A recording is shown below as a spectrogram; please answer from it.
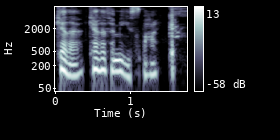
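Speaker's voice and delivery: put-on English accent. Recapping an episode, speaker quotes Drusilla asking Spike to kill the Slayer, Drusilla English accent. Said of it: "I almost want to do the English accent".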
